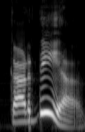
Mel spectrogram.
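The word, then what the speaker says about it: καρδίᾳ: man in the entei gardea that's the word that's the magic word kappa alpha delta iota with the acute marker alpha so the the syllable is on the is on the second syllable uh uh dia okay remember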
